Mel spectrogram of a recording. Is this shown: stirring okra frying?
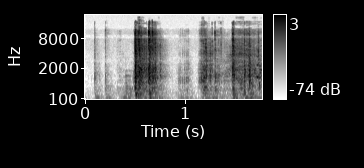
no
